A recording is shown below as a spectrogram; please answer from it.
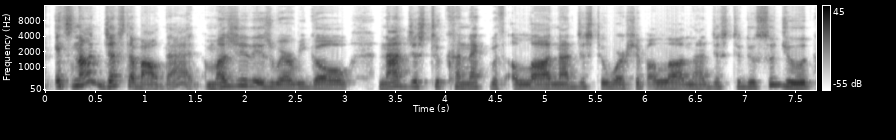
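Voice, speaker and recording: Hosting story time for kids, this imam reads and talks in a lively, conversational style, tossing questions to his audience. His voice is on the high side.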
